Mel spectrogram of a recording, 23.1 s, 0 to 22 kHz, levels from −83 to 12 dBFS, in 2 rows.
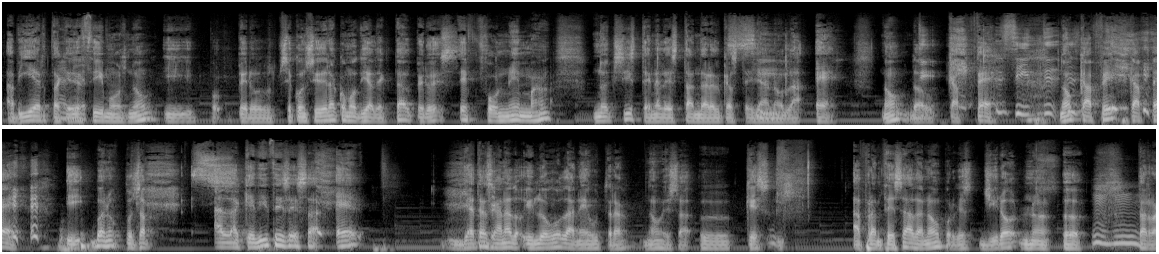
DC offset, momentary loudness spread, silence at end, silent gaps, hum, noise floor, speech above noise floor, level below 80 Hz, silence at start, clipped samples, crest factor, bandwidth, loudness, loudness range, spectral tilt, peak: under 0.1%; 9 LU; 0 s; none; none; -43 dBFS; 25 dB; -38 dBFS; 0.05 s; under 0.1%; 18 dB; 16.5 kHz; -17 LUFS; 2 LU; -3.5 dB/octave; 0 dBFS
